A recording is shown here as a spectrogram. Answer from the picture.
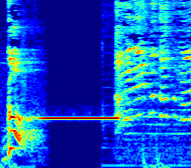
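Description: A steady single-pitch electronic bleep about a second long, of the kind edited in as a censor beep, cutting in after a brief spoken word.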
